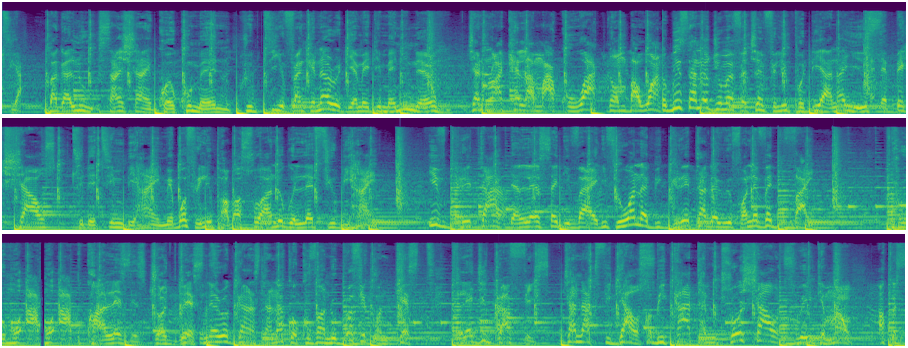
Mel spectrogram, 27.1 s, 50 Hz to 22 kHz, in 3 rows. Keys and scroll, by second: 2.0 Return, 9.8 ctrl+t, 13.8 Return, 18.1 Up, 18.8 Right.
